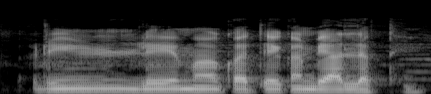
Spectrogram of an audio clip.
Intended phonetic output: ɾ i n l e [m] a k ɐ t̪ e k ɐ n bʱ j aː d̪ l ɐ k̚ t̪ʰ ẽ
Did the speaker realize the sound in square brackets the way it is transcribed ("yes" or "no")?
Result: yes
